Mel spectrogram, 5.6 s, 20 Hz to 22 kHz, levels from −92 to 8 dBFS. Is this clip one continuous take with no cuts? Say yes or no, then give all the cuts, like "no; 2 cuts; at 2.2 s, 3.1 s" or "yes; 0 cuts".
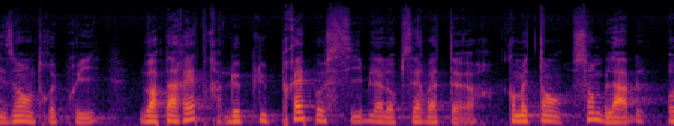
no; 1 cut; at 4.2 s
